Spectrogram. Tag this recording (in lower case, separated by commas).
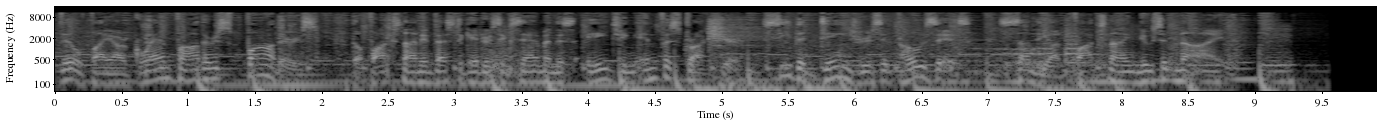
speech, music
